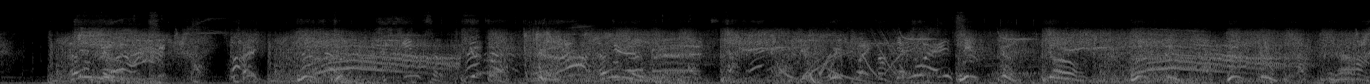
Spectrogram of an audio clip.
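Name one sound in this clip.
Punches and blasts from a fighting game thud and crackle rapidly.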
